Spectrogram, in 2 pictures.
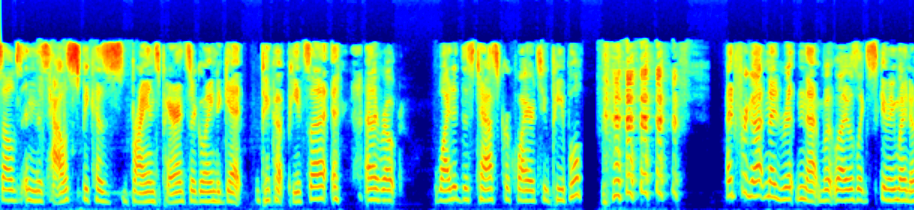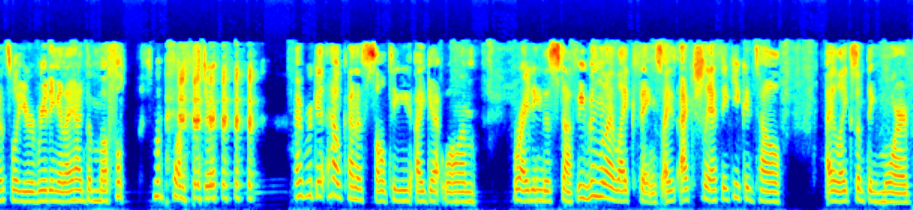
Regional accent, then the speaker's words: United States; I'm American. We say things differently here

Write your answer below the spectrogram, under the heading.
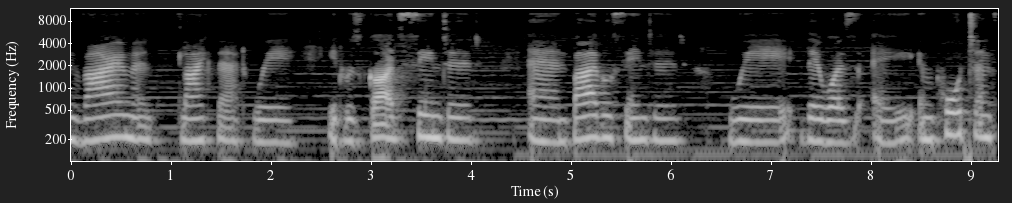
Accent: Midrand, Gauteng, South Africa; also born or lived in Johannesburg; I was born in Johannesburg and lived and was raised in Midrand for all of my life

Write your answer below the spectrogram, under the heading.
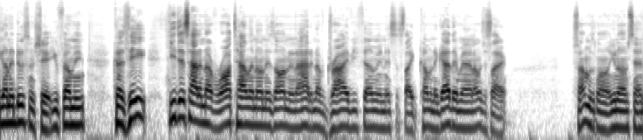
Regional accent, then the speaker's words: Chicago, Illinois, United States; also born or lived in Omaha; I'm from Chicago

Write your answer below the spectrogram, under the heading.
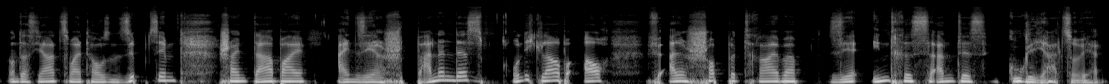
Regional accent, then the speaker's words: Germany; bei uns in Deutschland

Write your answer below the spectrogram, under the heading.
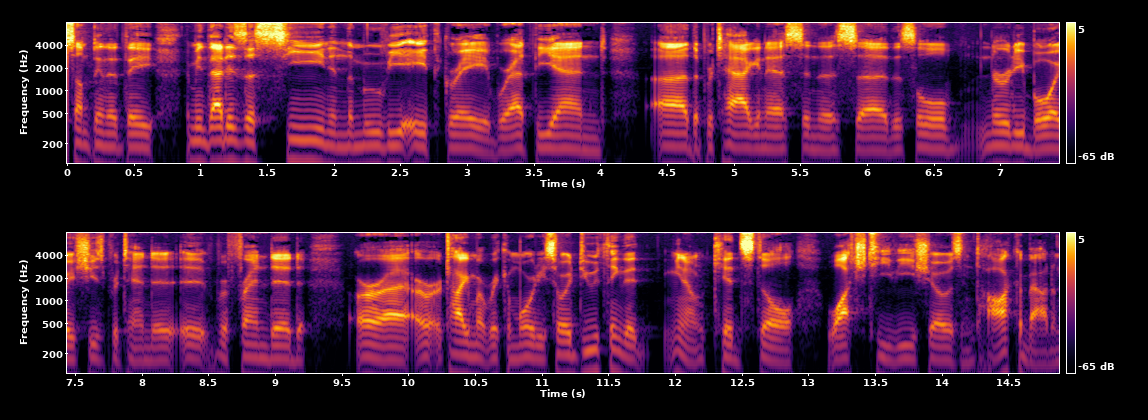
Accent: San Diego, California, United States; I tell him that I'm from San Diego. He asks where. I, uh, I tell him La Jolla because that's where we're from.

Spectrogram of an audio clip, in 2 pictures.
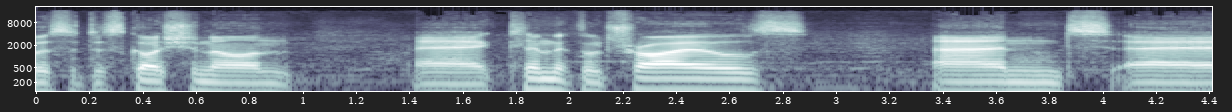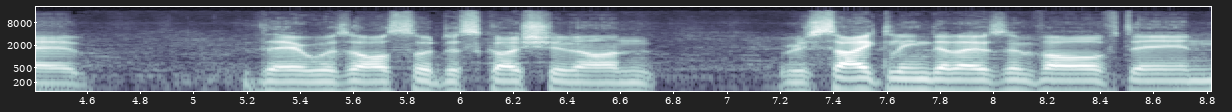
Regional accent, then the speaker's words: Australia; I'm from Australia.

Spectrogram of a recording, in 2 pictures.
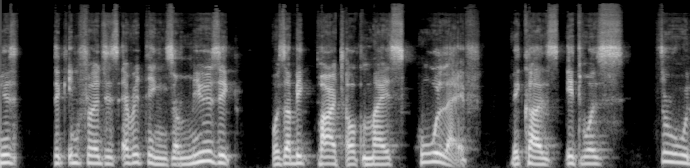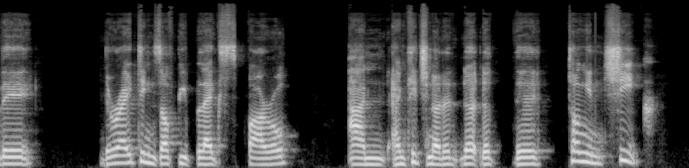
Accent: Richmond, Saint Mary, Jamaica; I grew up in St. Mary, in a little town called Richmond.

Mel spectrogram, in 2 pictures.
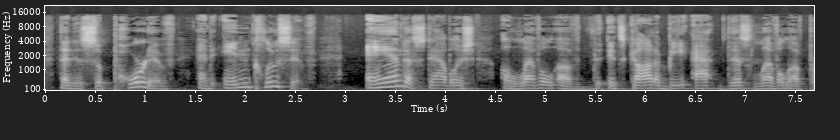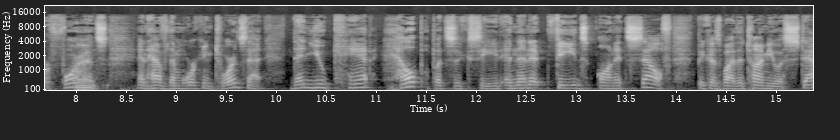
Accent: Texas, United States; moved away; I grew up in Texas

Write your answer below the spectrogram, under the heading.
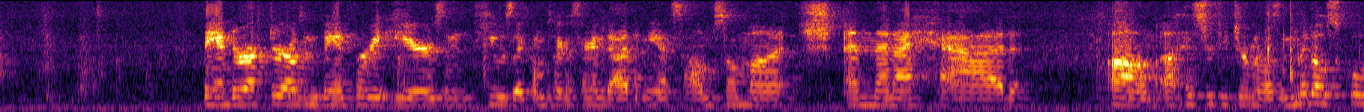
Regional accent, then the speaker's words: Grand Rapids, Michigan, United States; also born or lived in Ann Arbor; now in Belleville, United States; I grew up in Grand Rapids

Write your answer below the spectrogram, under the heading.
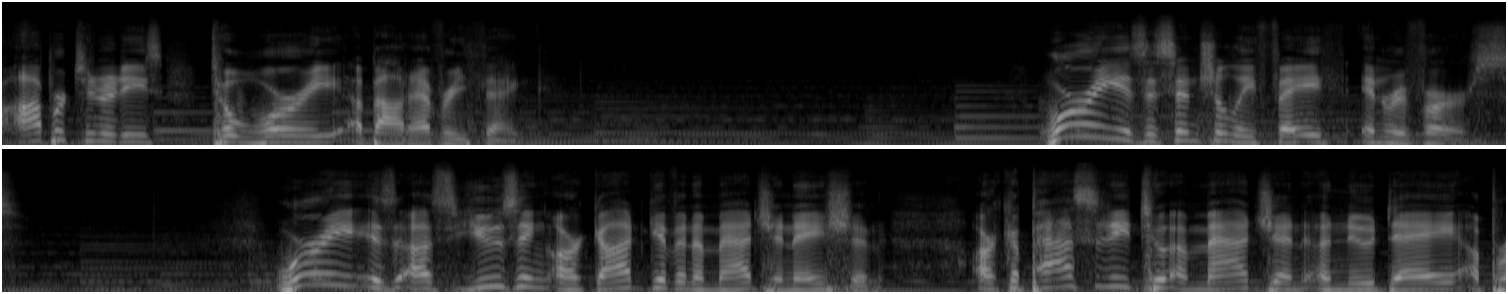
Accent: Tulsa, Oklahoma, United States; I grew up in Tulsa, met my wife at Oral Roberts University, which is there in Tulsa

